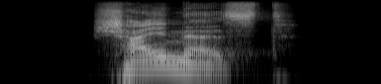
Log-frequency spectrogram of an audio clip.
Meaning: second-person singular subjunctive I of scheinen
- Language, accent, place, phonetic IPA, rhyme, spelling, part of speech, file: German, Germany, Berlin, [ˈʃaɪ̯nəst], -aɪ̯nəst, scheinest, verb, De-scheinest.ogg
